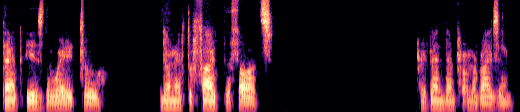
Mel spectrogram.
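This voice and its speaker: Male meditation guide, husky and very even in pitch, gentle phrasing with long pauses. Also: no echo, poor audio. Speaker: meditation teacher. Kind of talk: guided meditation, mindfulness instruction.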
